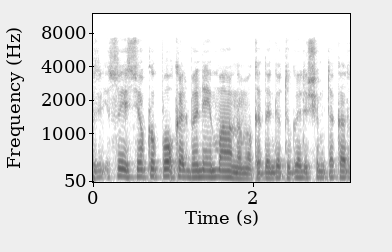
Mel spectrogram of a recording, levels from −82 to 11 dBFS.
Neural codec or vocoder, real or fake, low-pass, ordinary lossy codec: codec, 16 kHz, 4 kbps, FunCodec, trained on LibriTTS, 50 frames a second; fake; 7.2 kHz; MP3, 64 kbps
